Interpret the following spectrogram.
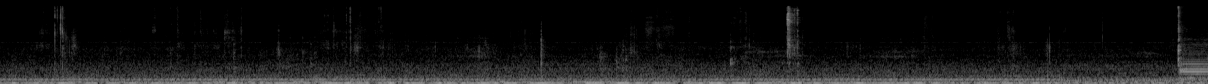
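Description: Steady low hum with a few faint, sharp metal clicks from a bench vise as a copper pipe is clamped and squeezed flat at one end.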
